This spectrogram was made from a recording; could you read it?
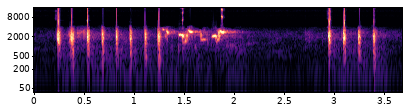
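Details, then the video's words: Bulbul song chosen for tutoring young bulbuls: a run of sharp clicking notes about five per second, then a short warbled phrase of rising and falling whistles, and after a pause more clicks. "تغريد صافي يفيد اذا عندك بلابل صغار او بلبل ميغرد"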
